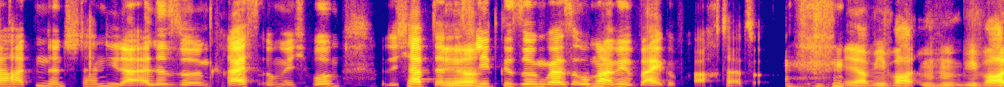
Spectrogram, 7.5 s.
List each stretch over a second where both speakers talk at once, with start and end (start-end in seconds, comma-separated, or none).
none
